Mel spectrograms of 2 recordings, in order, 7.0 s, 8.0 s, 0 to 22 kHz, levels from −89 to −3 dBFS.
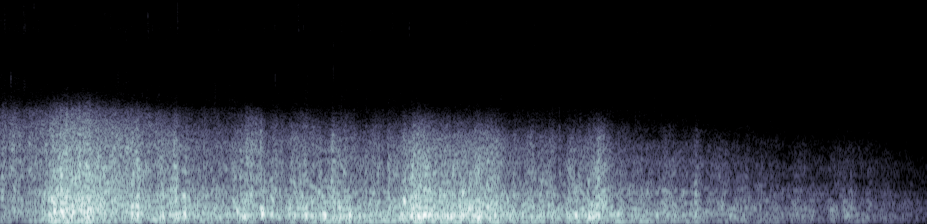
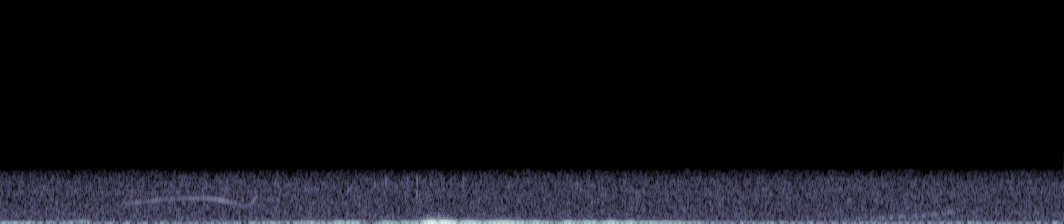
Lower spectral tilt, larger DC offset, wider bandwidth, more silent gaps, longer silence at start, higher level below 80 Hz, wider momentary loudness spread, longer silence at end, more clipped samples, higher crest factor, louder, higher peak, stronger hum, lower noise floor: about the same, -13 dB/octave vs -14 dB/octave; second, under 0.1% vs 0.3%; first, 3.2 kHz vs 1 kHz; neither; about the same, 0 s vs 0 s; about the same, -30 dBFS vs -34 dBFS; about the same, 17 LU vs 18 LU; first, 0.55 s vs 0 s; neither; about the same, 18 dB vs 20 dB; first, -17 LUFS vs -45 LUFS; first, 0 dBFS vs -10 dBFS; neither; second, -48 dBFS vs -52 dBFS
